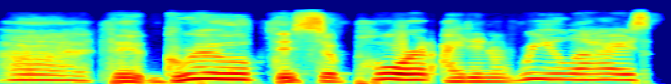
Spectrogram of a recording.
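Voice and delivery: gasp, then high, drawn-out amazement; acted grateful realization. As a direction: imitate an awed, relieved revelation. Acting out women's grateful realization.

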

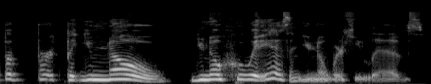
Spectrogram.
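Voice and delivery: exasperated plea. Retold or imitated. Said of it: "And it's like".

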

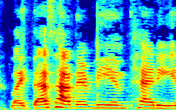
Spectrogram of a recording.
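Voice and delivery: a loud laugh running into words. Real, not acted. Reader to viewers about the petty partner, loud amused laugh. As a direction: chuckle it out, amused.

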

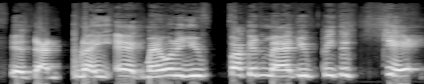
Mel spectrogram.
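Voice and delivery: high, put-on cartoon scolding; hammed-up high-pitched impression, mock indignant; Robotnik Cat sixty-nine. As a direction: berate them in a high character voice. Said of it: "Robotnik Cat sixty-nine".

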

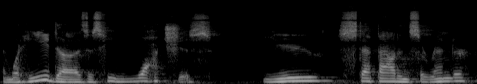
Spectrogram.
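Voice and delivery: usual speaking voice

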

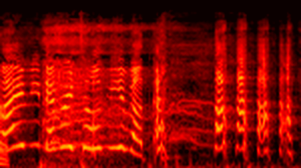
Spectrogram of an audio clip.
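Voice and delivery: high, loud, drawn-out wail; mock wail. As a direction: wail through laughter in mock dismay. Mock dismay at being imitated.

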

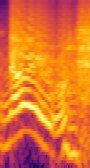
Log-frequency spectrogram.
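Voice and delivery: high, loud comic protest; alarmed refusal. Retold or imitated. Customer refusing the masseuse's question, high loud yelp. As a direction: cry it out, scandalised and high.

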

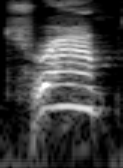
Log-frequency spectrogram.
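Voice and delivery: loud, high screamed insult; angry scream. Acted. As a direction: scream it at a rival. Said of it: "screams Mira".

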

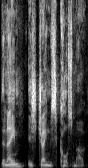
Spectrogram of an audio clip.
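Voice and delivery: a hint of a Scottish accent on the name; lightly put-on Scottish announcer voice. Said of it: "I don't know why I just did it".

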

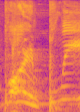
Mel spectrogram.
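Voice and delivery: high pleading whine. Retold or imitated. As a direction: beg him to stop. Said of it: "And I was like".

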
